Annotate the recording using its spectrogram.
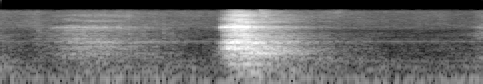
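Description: A man's sudden, loud gasp about a second in, fading within half a second: a dramatic intake of breath in the middle of a sermon.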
